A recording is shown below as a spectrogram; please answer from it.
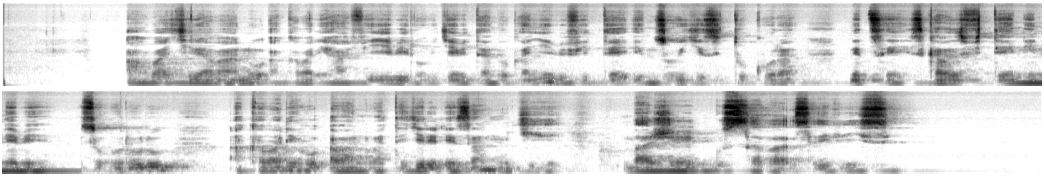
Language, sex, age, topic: Kinyarwanda, female, 18-24, education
